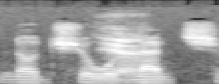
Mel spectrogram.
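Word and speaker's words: Nagy: hungar Hungary that's it it's spelled Naggy but I think you're right I think it's pronounced no NAD yeah um so he's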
